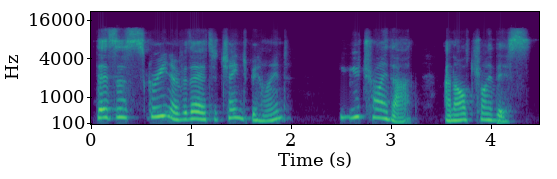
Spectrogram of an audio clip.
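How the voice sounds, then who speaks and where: A woman's voice: a little high, expressive, normal speed, a little mellow. An amateur actress playing an effusive, encouraging and sympathetic woman in an audio drama, often stammering into her phrases. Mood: excited. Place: recorded at home on a personal device.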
